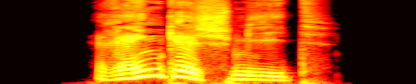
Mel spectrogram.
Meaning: plotter, schemer
- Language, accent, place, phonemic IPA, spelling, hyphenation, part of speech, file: German, Germany, Berlin, /ˈʁɛŋkəˌʃmiːt/, Ränkeschmied, Rän‧ke‧schmied, noun, De-Ränkeschmied.ogg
